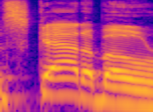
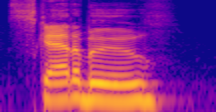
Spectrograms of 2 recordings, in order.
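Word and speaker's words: Skattebo: Oh, you've said Scatabo wrong. Scataboo, Scatabo. I'm fed up with this pronunciation of the guy who's now injured. – So just think the like Malibu rum, Scataboo.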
